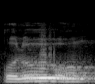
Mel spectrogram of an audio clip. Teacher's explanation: قاف پر ہے، موٹا پڑھیں گے. لو واو مدہ ہے، دو حرکات لمبا ہے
